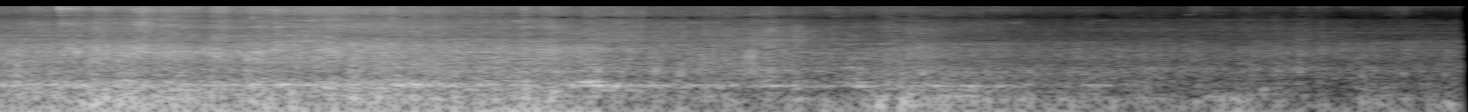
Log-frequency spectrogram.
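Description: Oil train's loaded tank cars and the last car, a covered hopper, rolling past on the rails, a dense wheel rumble with a steady tone running through it. About three seconds in the sound begins to fade as the end of the train moves away, and the tone dies out about five seconds in.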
